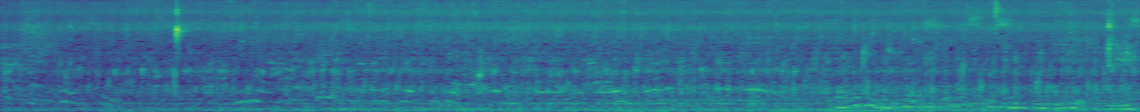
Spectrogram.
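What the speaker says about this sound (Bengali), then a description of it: "এবারে কচুরি একটা করে ভেজে নেব" Green-pea kachori frying in hot oil give off a steady, bubbling sizzle that continues throughout at moderate, even volume.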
